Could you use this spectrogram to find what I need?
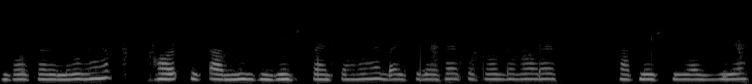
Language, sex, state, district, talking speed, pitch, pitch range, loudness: Hindi, female, Bihar, Gopalganj, 215 wpm, 235 Hz, 230-245 Hz, -40 LUFS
